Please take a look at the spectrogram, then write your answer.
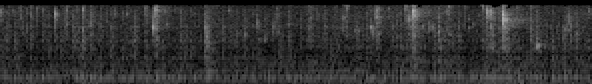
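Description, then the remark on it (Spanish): Water flows steadily in a continuous rushing wash, with small splashes and bubbling bursts rising now and then. No one speaks. “¿Y esta agua tan fresca y transparente?”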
